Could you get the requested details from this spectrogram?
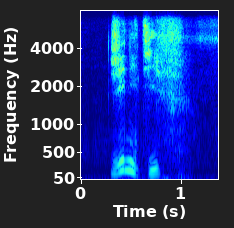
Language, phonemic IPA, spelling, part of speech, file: French, /ʒe.ni.tif/, génitif, adjective / noun, Génitif-FR.ogg
- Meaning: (adjective) genitive (relating to the case of possession); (noun) genitive, genitive case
